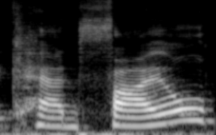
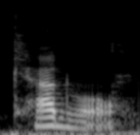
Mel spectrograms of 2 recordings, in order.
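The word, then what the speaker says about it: Cadfael: fabulous brother cadval Chronicles I know we say CAD file but did you know that the actual pronunciation was supposed to be cadval anyway I've been reading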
